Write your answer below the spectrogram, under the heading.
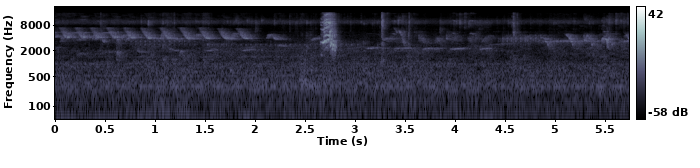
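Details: Brambling giving fast, high, downward-slurred chirps in a tight series, then a single loud click-like burst, followed by quieter scattered notes and steady hiss.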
